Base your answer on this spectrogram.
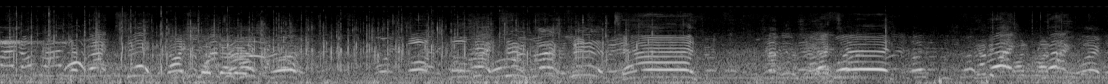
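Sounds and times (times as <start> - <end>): distant shouts and calls: 0.0 - 11.0.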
